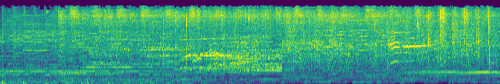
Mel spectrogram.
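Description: Saxophone quartet with drums and a rhythm section playing live jazz-pop. A little past halfway the bass end drops away, leaving higher held notes.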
